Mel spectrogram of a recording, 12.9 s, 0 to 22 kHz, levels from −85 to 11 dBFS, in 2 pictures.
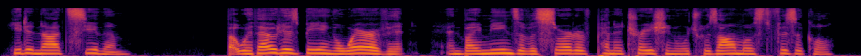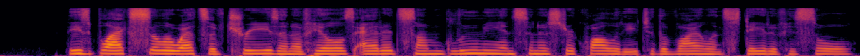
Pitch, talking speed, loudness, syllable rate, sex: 195 Hz, 210 wpm, -19 LUFS, 5.8 syllables/s, female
